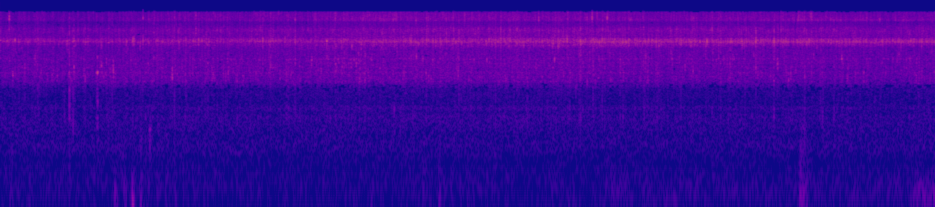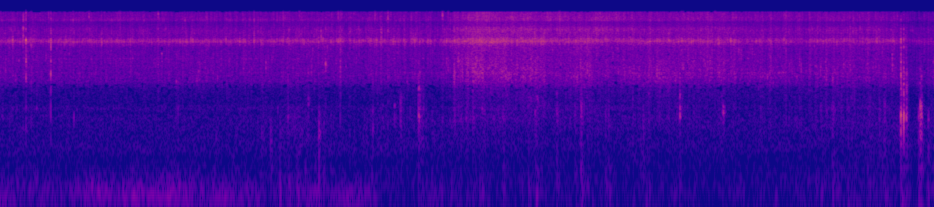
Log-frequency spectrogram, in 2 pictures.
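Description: Raw bacon sizzling in a nonstick frying pan early in cooking, a steady hiss with scattered small pops that grows louder about three quarters of the way through. Near the end a spatula clicks and scrapes against the pan as the strips are moved.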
